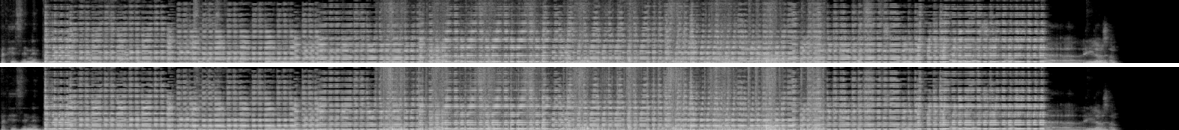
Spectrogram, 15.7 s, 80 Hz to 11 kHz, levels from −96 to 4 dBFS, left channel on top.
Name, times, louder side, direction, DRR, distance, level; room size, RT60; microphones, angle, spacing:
voice 1, 0.0-2.1 2.5-4.5 7.2-8.2 9.1-9.9 11.3-11.7 14.4-14.8, left 4 dB, 45° left, 0.5 m, -31 dB
sound 1, 0.5-14.0, left 5 dB, 60° left, 0.9 m, -38 dB
sound 2, 0.6-13.9, right 2 dB, 15° right, 0.5 m, -21 dB
sound 3, 5.0-11.0, right 4 dB, 85° right, 0.6 m, -28 dB
voice 2, 5.6-6.9 9.5-10.9 11.7-12.3 12.6-14.9, left 2 dB, 90° left, 1.2 m, -34 dB
2.5 x 2.5 x 3.4 m
head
